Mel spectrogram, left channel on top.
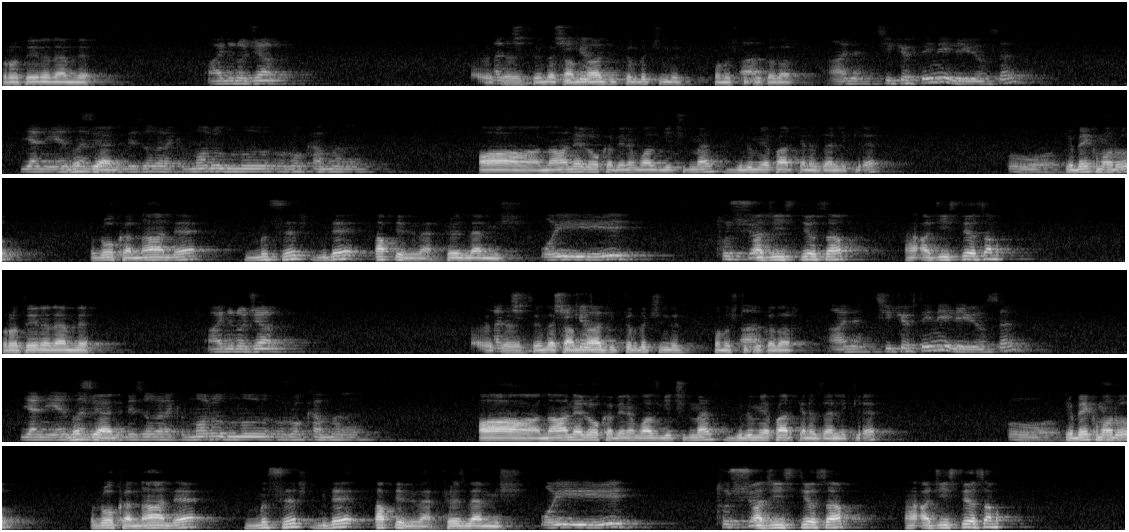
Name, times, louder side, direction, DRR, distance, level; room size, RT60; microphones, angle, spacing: voice 1, 0.0-0.9 4.7-6.8 7.1-7.9 11.9-12.5 16.0-20.0 21.9-22.6 23.4-24.5 24.9-27.7 30.0-31.0 31.5-32.5, right 3 dB, 70° right, 0.8 m, -18 dB
voice 2, 2.1-2.8 4.9-5.3 5.5-5.9 7.4-7.6 8.3-10.2 11.4-14.9 21.3-21.8 27.9-28.8 29.6-30.2, right 1 dB, 50° right, 3.0 m, -25 dB
27.5 x 18.0 x 6.9 m
head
